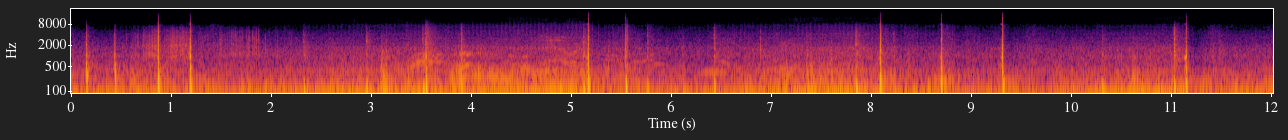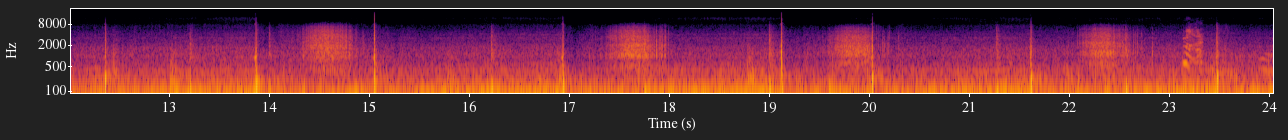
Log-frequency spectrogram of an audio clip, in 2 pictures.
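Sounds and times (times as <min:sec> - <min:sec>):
fireworks hissing: 0:00.0 - 0:06.0, 0:06.6 - 0:15.6, 0:16.6 - 0:24.0
fireworks shells bursting: 0:12.4 - 0:15.3, 0:16.9 - 0:18.1, 0:18.8 - 0:20.5, 0:21.2 - 0:23.9.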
